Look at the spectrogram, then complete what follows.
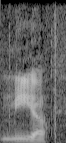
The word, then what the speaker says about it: Mia: I think it's Mia because my niece is Maya and it's spelled M-Y-A. Ah, good call. So we'll go with Mia.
